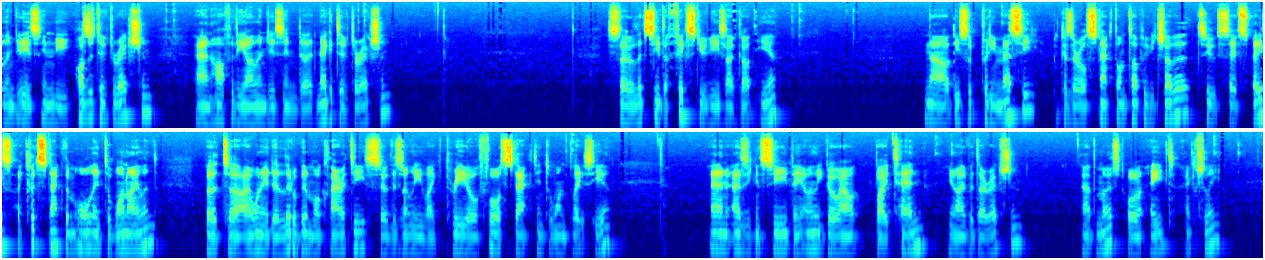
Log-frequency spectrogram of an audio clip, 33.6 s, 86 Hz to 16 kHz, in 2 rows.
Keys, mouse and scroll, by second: 11.8 scroll down 1, 13.3 middle click, 25.3 scroll up 1, 28.8 scroll down 1, 29.3 middle click, 29.6-30.0 scroll up 1, 31.9 scroll down 1, 32.4 middle click.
